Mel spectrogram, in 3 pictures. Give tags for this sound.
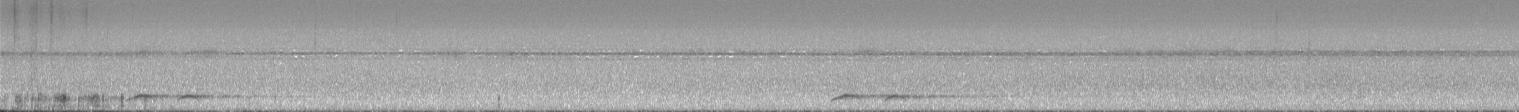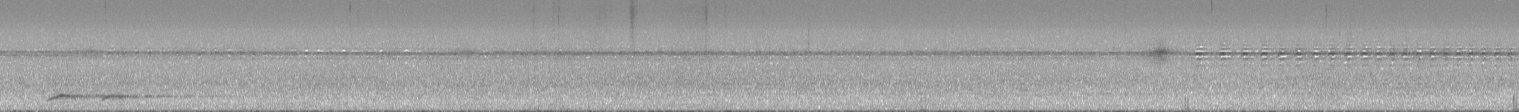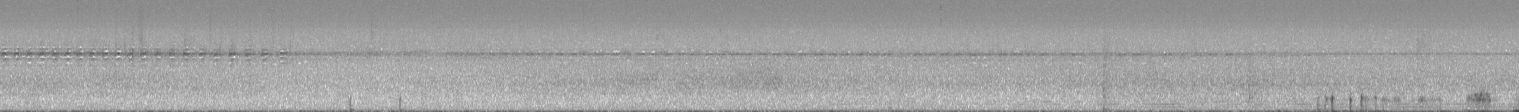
forest; field-recording; owl; atmos; night

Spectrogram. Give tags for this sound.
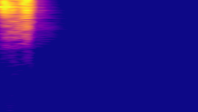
paper-jump; video-game

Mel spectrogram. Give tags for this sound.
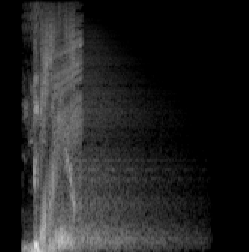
beam; gun; plasma; sound-effect

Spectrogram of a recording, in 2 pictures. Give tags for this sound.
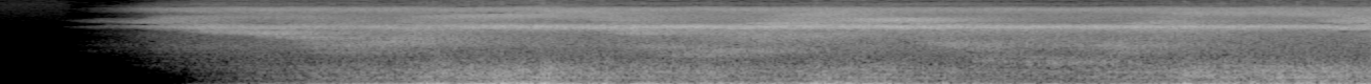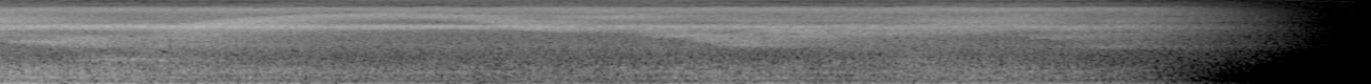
thunder; storm; forest; nature; ambience

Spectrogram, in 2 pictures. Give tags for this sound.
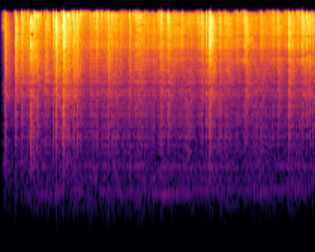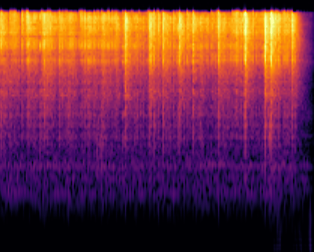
crackling; discharges; electricity; fasteners; flash; lightning; noise; sparks; welding

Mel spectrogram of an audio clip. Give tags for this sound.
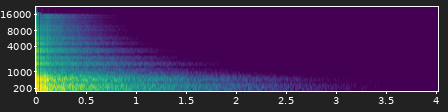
hand-drawn; impulse; response; sample

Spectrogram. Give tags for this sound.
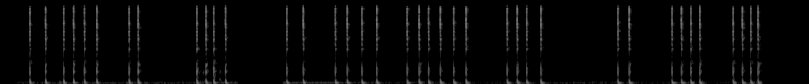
clicking; desktop; sfx; mouse

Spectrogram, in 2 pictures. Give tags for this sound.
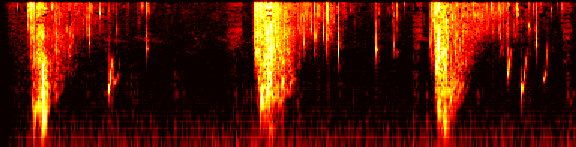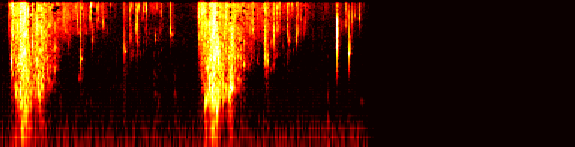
babbling; drip; dripping; drop; lake; liquid; splash; trickle; water

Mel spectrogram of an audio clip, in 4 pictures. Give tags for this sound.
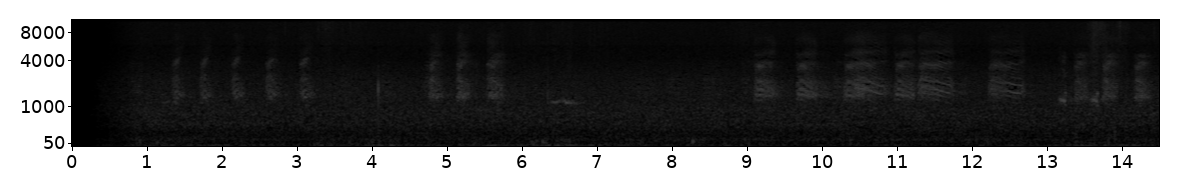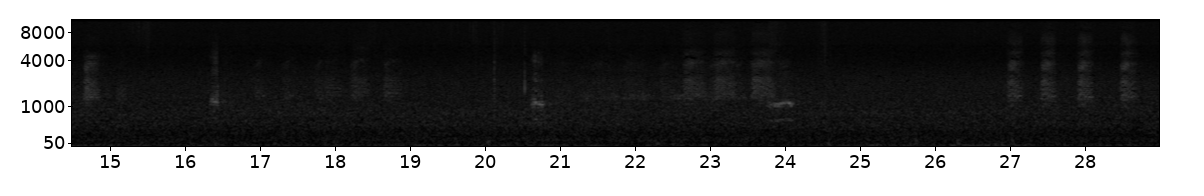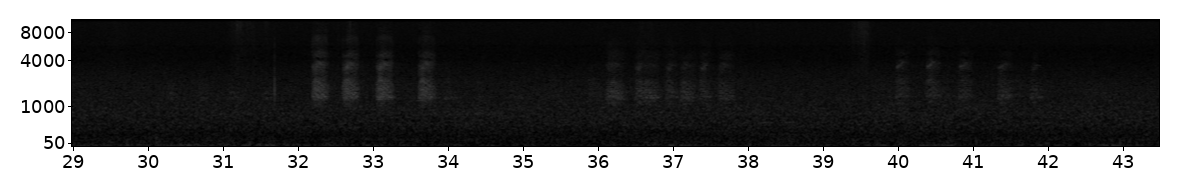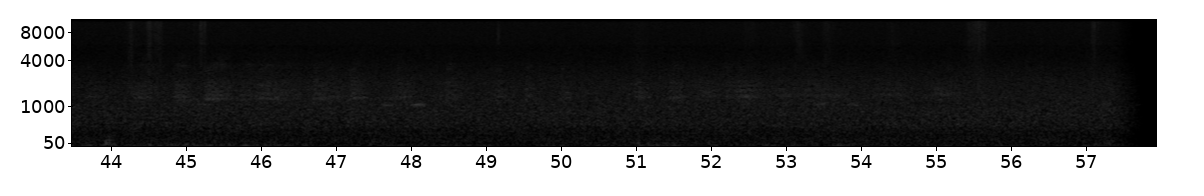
crows; morning; field-recording; river

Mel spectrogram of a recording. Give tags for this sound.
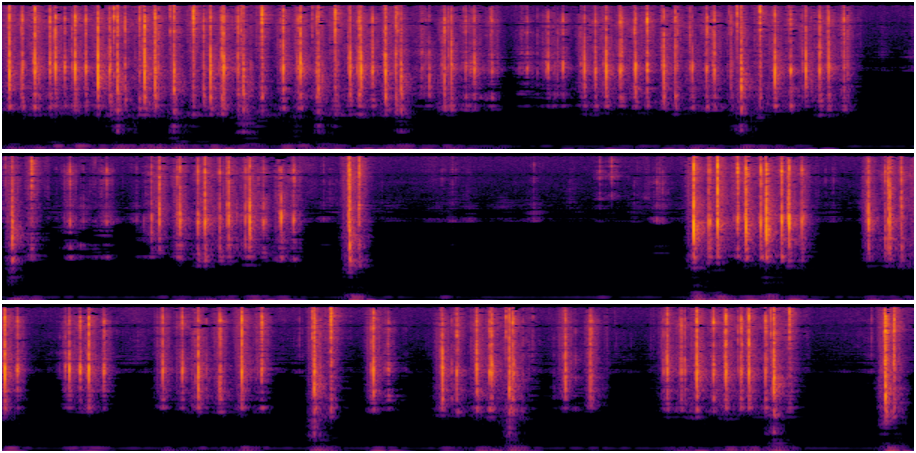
computer; typing

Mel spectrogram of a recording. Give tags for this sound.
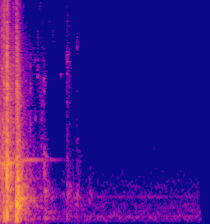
rim; snare; drums

